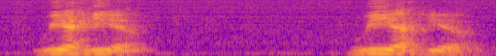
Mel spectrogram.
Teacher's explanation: the falling tone right we are here we are here so in the beginning the tone is high but as we move forward the tone is lower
